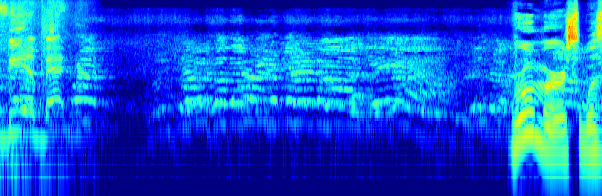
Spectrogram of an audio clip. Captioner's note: photographers shouting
